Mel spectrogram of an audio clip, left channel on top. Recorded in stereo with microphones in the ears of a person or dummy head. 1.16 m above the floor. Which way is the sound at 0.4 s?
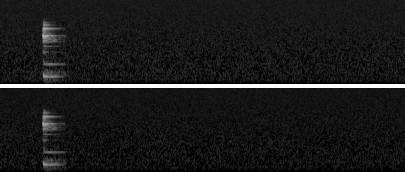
Centre (ahead or behind).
